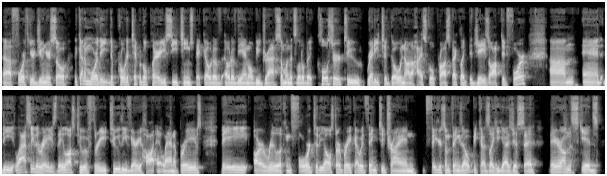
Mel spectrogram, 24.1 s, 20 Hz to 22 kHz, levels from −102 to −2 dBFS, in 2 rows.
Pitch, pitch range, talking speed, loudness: 110 Hz, 100-115 Hz, 225 wpm, -18 LUFS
